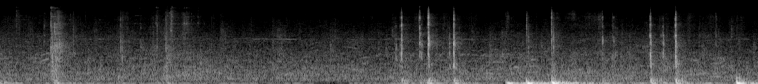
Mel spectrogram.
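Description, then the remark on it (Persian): Rustling and scraping handling noises, then a cluster of sharp knocks and thumps as a cooler is picked up and shifted on a train, over a low background murmur. “ببخشید، اجازه بدید من این کولر بردارم.”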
